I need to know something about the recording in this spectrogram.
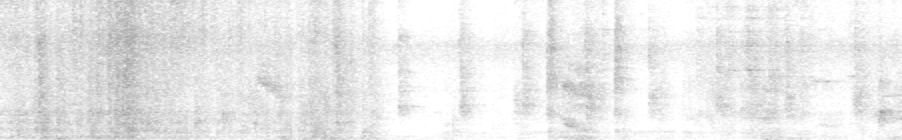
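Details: Several pigs on a farm of white pigs in Hooghly, India, seen on a morning round: dense overlapping grunts and rough snorts for the first four seconds, then sparser grunting among clatter and background farm noise.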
